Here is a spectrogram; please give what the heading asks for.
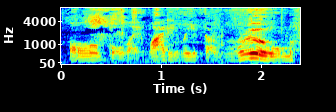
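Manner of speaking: low gruff dog voice; worried cartoon dog muttering; Scooby voice. Scooby voiced reacting in story.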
